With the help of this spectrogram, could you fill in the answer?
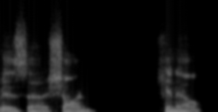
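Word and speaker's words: Cannell: name is uh Sean Canal it rhymes with uh Channel Sean Channel he lives in Las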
